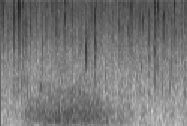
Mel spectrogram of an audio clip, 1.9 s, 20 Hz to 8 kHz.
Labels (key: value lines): label: biophony, growl
recorder: SoundTrap 500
